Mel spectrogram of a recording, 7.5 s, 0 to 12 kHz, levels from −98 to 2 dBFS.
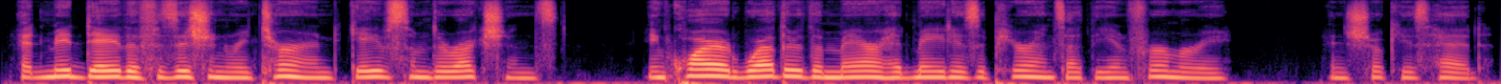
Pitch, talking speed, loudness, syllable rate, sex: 195 Hz, 190 wpm, -19 LUFS, 6.1 syllables/s, female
